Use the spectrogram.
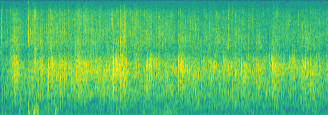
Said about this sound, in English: Fantastic. I think you need to give him another big hand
